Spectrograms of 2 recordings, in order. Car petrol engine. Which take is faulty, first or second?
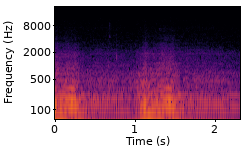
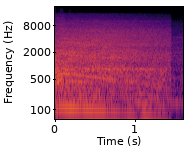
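first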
